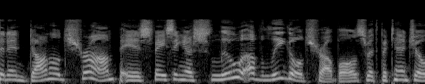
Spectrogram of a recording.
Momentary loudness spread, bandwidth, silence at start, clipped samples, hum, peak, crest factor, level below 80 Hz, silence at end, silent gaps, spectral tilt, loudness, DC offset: 3 LU; 8.8 kHz; 0 s; under 0.1%; none; -10 dBFS; 14 dB; -62 dBFS; 0 s; none; -3.5 dB/octave; -25 LUFS; under 0.1%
